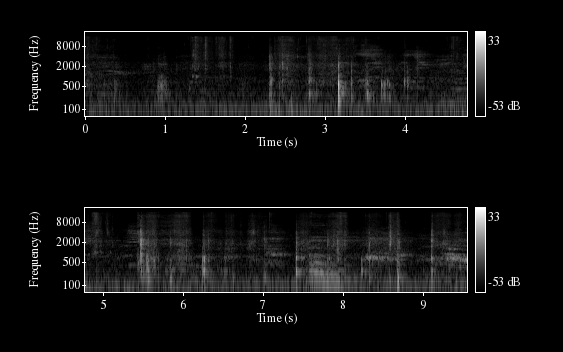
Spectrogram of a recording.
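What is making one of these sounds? A hand scrapes moist food from a plastic bowl with soft clicks and rustles.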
